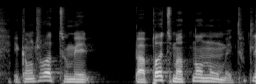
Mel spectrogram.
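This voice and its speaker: The recording is very clean, with a silent background. On it, a man speaks fairly quickly with lively intonation. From France. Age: 20s. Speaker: youtuber and fitness coach. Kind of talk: podcast interview. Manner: fast; animated.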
